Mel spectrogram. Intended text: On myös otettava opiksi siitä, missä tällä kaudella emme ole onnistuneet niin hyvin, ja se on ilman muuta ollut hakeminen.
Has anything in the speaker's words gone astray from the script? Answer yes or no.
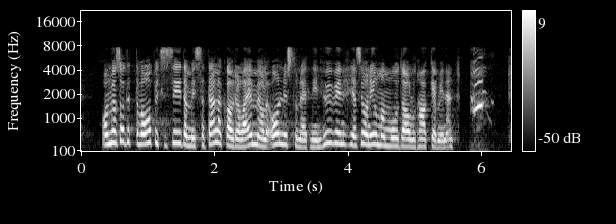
no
